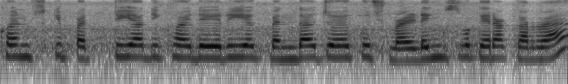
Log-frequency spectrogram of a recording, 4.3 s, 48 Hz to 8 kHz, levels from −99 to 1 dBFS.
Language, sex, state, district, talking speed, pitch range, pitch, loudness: Hindi, female, Uttar Pradesh, Jalaun, 225 wpm, 235-255 Hz, 245 Hz, -14 LUFS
